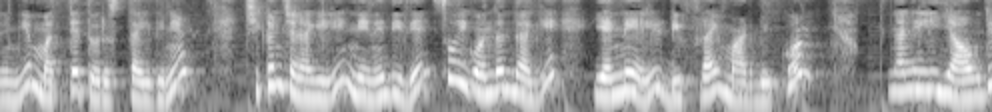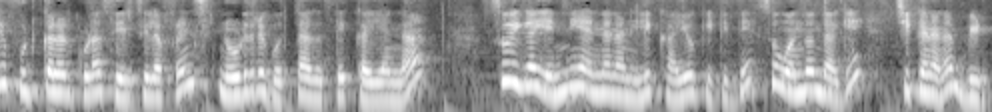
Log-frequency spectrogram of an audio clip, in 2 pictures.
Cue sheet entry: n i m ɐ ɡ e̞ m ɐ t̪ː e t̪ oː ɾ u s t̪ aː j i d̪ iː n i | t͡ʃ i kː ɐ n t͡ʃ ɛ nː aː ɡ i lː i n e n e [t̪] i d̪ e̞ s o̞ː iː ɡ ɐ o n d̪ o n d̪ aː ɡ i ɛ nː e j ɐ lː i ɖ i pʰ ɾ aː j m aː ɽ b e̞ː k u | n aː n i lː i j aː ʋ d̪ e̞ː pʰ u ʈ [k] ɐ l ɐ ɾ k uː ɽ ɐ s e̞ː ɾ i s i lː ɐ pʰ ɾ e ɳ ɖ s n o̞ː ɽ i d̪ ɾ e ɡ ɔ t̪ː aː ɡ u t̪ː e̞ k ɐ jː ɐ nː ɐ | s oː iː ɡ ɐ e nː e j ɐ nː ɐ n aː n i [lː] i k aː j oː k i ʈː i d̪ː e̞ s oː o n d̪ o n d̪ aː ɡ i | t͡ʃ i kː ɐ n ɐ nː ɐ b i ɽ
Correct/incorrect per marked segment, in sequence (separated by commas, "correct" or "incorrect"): incorrect, correct, correct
